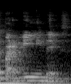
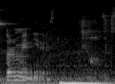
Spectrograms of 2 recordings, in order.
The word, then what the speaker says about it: Parménides: Aquí dice Parménides. Es Parménides. Es que así se pronuncia.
